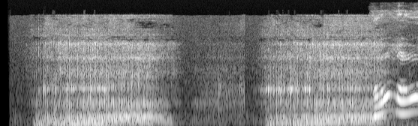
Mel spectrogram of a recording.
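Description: Two loud rattling snores on inhalation, acted, separated by a quiet exhale; snoring can signal obstructive sleep apnea.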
